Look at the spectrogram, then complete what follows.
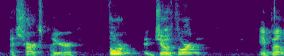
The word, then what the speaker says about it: Thornton: like because for me i always forget that it's thornton i pronounce it billy bob horton like t-h-o-r-t-n i don't pronounce it with an n in there um but so for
